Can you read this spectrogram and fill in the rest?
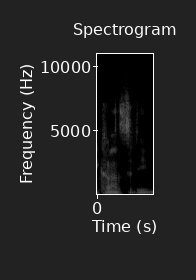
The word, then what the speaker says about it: Considine: Yeah, Paddy Considine.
